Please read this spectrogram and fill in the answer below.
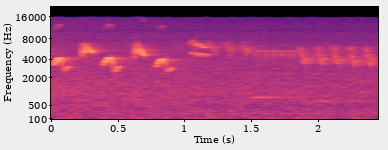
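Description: A small bird chirping, a run of short high chirps about four or five a second, turning into a rapid high trill a little over a second in, over a steady hiss.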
